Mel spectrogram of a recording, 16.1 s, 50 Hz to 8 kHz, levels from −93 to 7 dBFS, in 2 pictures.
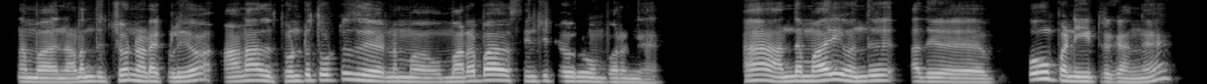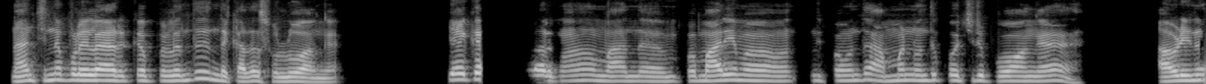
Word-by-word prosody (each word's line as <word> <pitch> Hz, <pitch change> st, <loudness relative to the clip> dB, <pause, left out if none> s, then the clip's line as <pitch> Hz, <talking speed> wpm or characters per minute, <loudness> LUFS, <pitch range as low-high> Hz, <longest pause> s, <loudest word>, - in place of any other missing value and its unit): நம்ம 140 Hz, -1 st, 0 dB
நடந்துச்சோ, 155 Hz, +6 st, -1 dB
நடக்கலையோ! 160 Hz, +3 st, 0 dB, 0.2 s
ஆனா 165 Hz, +4 st, 0 dB
அது 175 Hz, -, 0 dB
தொண்டு 175 Hz, +2 st, 0 dB
தொட்டு 195 Hz, +3 st, -2 dB, 0.3 s
நம்ம 150 Hz, 0 st, 0 dB, 0.3 s
மரபா 170 Hz, +6 st, +2 dB, 0.2 s
செஞ்சுட்டு 165 Hz, 0 st, -6 dB
வருவோம் 150 Hz, -3 st, -1 dB
பாருங்க. 130 Hz, -3 st, -4 dB, 0.7 s
ஆ. 190 Hz, -, +2 dB, 0.2 s
அந்த 165 Hz, +2 st, +2 dB
மாரி 195 Hz, +4 st, +4 dB
வந்து 170 Hz, +4 st, +1 dB, 0.3 s
அது 150 Hz, -1 st, -2 dB, 0.6 s
இப்பவும் 225 Hz, 0 st, +2 dB
பண்ணிட்டிருக்காங்க. 145 Hz, -5 st, 0 dB, 0.5 s
நான் 175 Hz, +2 st, +2 dB
சின்ன 200 Hz, +2 st, +2 dB
புள்ளைகளா 190 Hz, -1 st, +8 dB
இருக்கப்போலிருந்து 180 Hz, +4 st, 0 dB
இந்த 175 Hz, -, +1 dB
கத 165 Hz, +2 st, +3 dB
சொல்லுவாங்க. 150 Hz, -3 st, +2 dB, 0.8 s
கேட்கறதுக்கு 210 Hz, +1 st, +3 dB, 0.3 s
நல்லாருக்கும். 180 Hz, +1 st, -1 dB
"அந்த 165 Hz, 0 st, -2 dB, 0.2 s
இப்ப 170 Hz, +3 st, -4 dB
மாரியம்மா 185 Hz, 0 st, +4 dB, 0.4 s
இப்போ 175 Hz, -, -9 dB
வந்து 200 Hz, +2 st, -2 dB
அம்மன் 190 Hz, +2 st, -1 dB
வந்து 190 Hz, 0 st, -3 dB
கோச்சுட்டு 180 Hz, -1 st, -2 dB
போவாங்க." 165 Hz, 0 st, +2 dB, 0.8 s
அப்படின்னு 180 Hz, +4 st, +5 dB
170 Hz, 140 wpm, -22 LUFS, 155-190 Hz, 0.8 s, புள்ளைகளா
